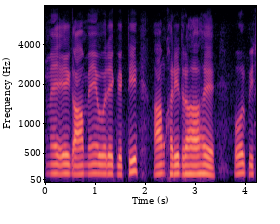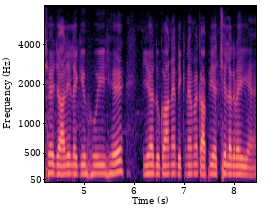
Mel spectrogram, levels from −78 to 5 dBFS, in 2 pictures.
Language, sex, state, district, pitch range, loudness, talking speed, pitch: Hindi, male, Uttar Pradesh, Muzaffarnagar, 145-155 Hz, -16 LUFS, 190 wpm, 150 Hz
